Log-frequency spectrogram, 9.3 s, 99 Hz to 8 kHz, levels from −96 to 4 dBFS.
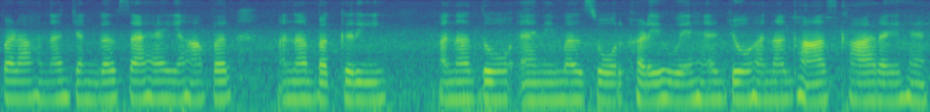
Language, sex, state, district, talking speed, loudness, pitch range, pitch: Hindi, female, Haryana, Jhajjar, 140 wpm, -18 LUFS, 160-165 Hz, 165 Hz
